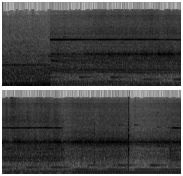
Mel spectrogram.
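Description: A cordless drill whirs steadily as it drives a screw.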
